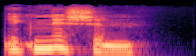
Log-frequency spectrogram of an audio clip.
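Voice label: "ignition", English, British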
